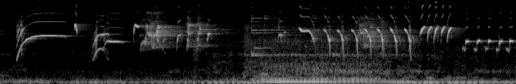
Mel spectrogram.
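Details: Canary song used for training a lazy canary to sing, recorded on a cellphone: varied whistled notes and rapid trilled phrases at high pitch, with a low rumbling background hum throughout.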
